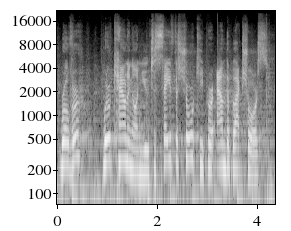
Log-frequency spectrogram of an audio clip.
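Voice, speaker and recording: A woman playing a brisk, dutiful operations officer in a video game, giving businesslike instructions. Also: medium pitch, faint music behind, close to an everyday voice. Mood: serious, concerned. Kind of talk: scripted game voice acting.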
